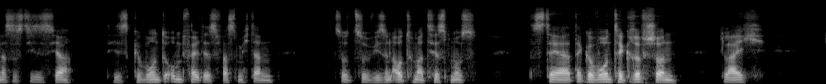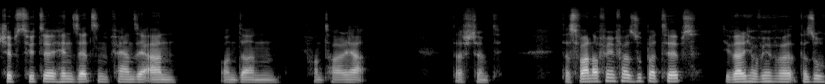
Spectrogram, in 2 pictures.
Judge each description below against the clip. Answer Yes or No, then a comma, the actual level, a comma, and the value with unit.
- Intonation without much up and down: No, average, 3.1 semitones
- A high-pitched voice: No, low, 115 Hz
